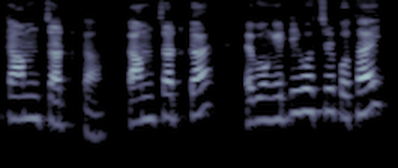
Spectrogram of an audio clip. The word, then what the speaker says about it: কামচাটকা: Comes কাটা। ঠিক আছে। কামস কাটা হবে। তহলে কামসকাটা অর্থ কি? তাহলে কামসকাটা শব্দের প্রকৃত উচ্চারণ হবে কি? কামচাটকা।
